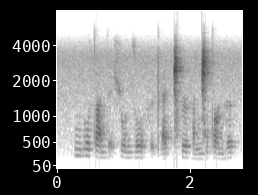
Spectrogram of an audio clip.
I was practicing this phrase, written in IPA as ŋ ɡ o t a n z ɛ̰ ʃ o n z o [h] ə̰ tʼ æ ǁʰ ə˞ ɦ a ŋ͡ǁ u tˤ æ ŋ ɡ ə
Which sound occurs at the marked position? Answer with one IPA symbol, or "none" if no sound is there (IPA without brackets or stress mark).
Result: h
